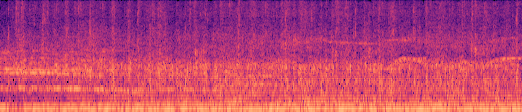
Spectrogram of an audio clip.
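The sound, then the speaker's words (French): Les Herbiers (Vendée) football supporters applaud and cheer at the end of the match in a dense, steady roar of clapping and crowd noise that stays loud and unbroken throughout, with faint whistles rising above it. “Et lorsque l'on parle d'ambiance, il y a quelques instants, à la fin de la rencontre.”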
